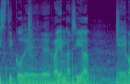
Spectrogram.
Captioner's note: none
